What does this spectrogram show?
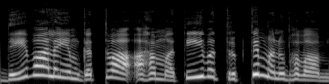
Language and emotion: Sanskrit, happy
